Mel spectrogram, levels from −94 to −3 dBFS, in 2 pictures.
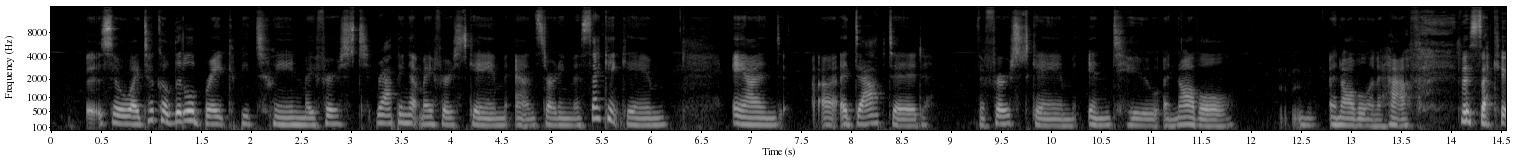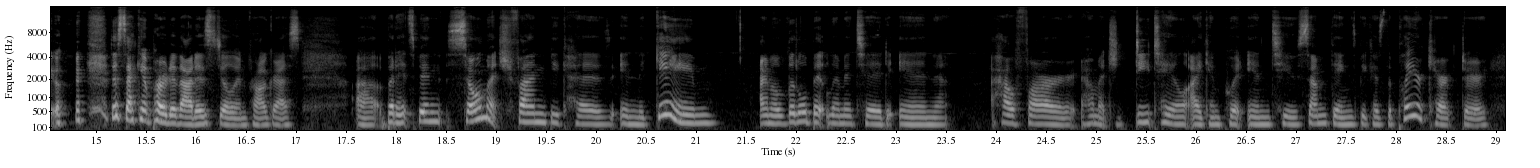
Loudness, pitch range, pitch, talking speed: -44 LUFS, 165-200 Hz, 180 Hz, 155 wpm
